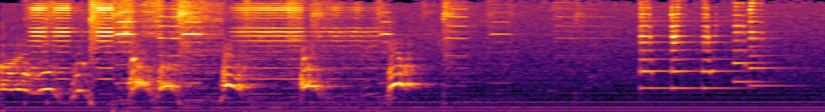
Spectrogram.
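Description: A small dog barking in several sharp, high yips, the first few close together. After a quieter gap, a few more thin, higher yelps come at the end.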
